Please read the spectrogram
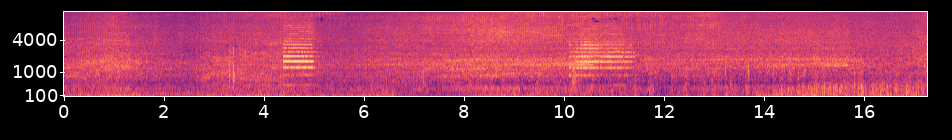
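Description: Wind and road rumble while riding a two-wheeler through town traffic. A vehicle horn honks twice in one steady note: briefly about four seconds in, and longer about ten seconds in.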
